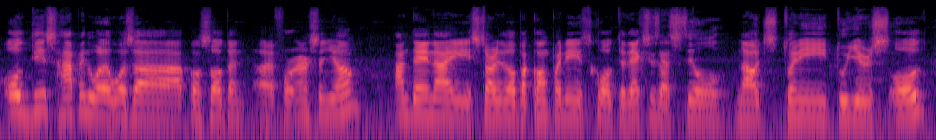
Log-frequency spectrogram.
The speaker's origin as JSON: {"language": "English", "town": "Maracaibo", "region": "Zulia", "country": "Venezuela", "tie": "born or raised there", "moved": "as an adult", "lives_now": "Miami, United States", "said": "I was born and raised in Maracaibo uh, in Venezuela"}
